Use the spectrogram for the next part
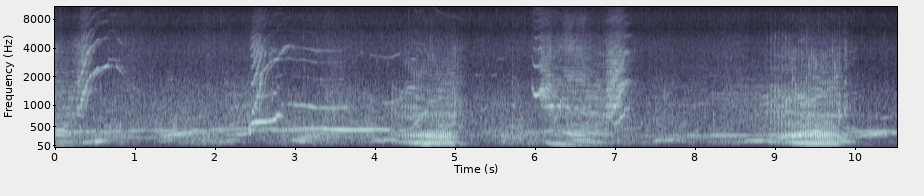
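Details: A male humpback whale sings a full-length song whose phrases are learned anew each year. A sustained hum carries on while bright rising squeals and deep pulsed groans alternate, coming in bursts every couple of seconds.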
